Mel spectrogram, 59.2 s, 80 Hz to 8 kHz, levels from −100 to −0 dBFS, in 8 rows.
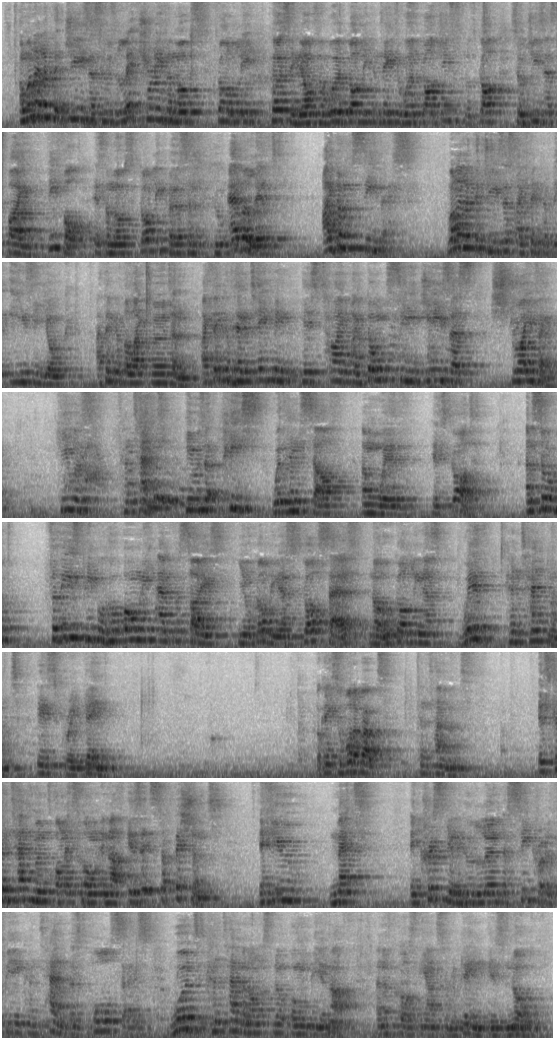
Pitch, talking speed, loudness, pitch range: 180 Hz, 145 wpm, -20 LUFS, 155-205 Hz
